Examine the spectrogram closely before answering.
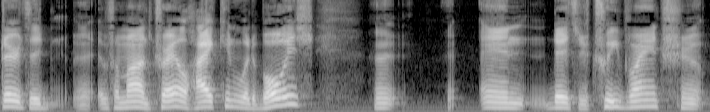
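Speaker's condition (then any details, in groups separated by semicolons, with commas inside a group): Cerebral palsy; congenital, no known medical cause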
